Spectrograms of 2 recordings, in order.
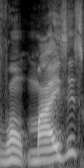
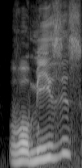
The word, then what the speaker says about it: Mises: Os 4 principais autores da Escola Austríaca de Economia é o Ludwig von Mises, como se fala em inglês, ou von Mises, que a gente fala no Brasil, o Friedrich von Hayek, que é o Hayek, né?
